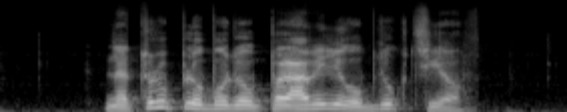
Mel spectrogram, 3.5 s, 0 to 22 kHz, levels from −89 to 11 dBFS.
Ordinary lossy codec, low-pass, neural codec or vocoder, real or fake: none; 19.8 kHz; codec, 44.1 kHz, 7.8 kbps, DAC; fake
